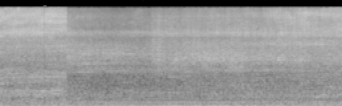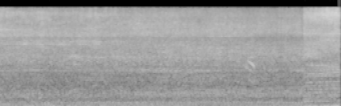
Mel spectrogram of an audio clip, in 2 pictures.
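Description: Kart engines drone far off across the track.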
